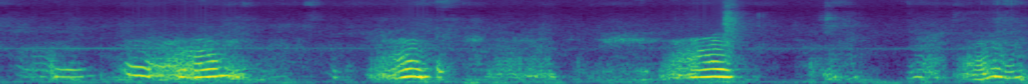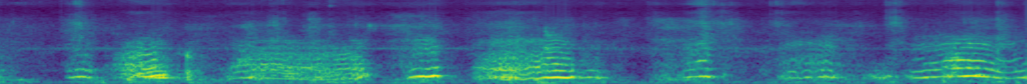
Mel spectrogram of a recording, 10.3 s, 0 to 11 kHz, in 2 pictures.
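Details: Young blue Great Danes, puppies born 17–18 April 2023, whine and yelp in a steady run of high, quavering cries, roughly one burst every second or two, with a faint background hum.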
